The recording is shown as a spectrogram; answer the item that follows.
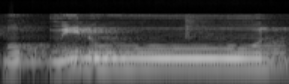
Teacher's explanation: حمزہ ساکن جھٹکے سے پڑھیں گے اور نون کو لمبا کر دیں گے۔ مؤمنون یہ وقفاً مد عارض للسکون ہے، آخر میں نون ساکن پہ اظہار ہوگا، یاد رہے یہ قلقلہ نہ کریں۔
